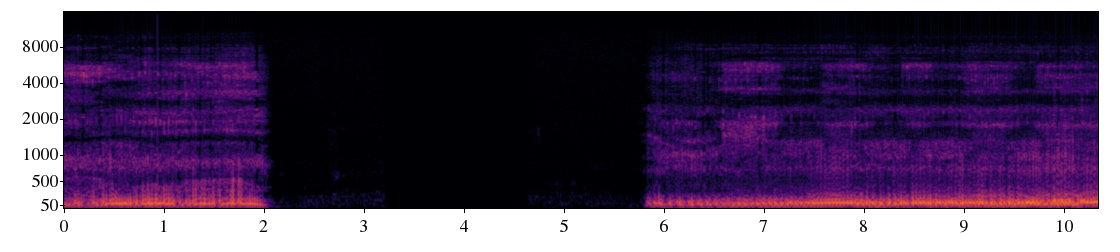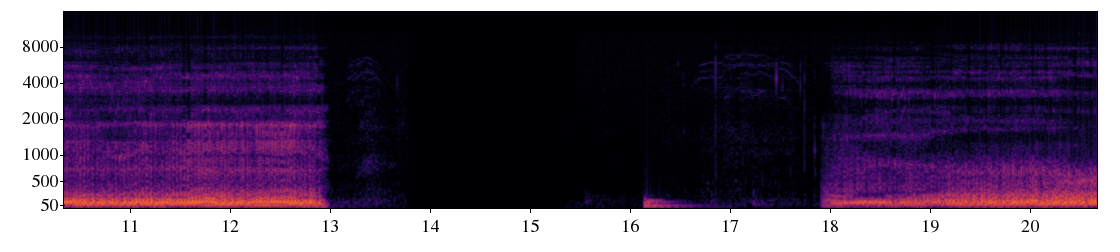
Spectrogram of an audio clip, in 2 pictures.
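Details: A brown bear gives deep, rumbling growls in long bursts separated by silent pauses.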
